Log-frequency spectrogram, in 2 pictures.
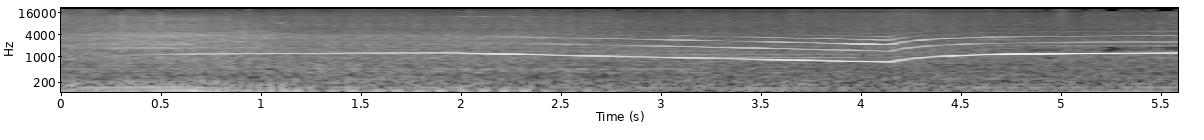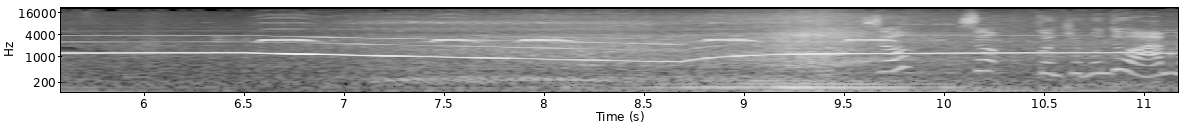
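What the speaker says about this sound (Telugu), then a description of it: "కొంచెం ముందు అంబులెన్స్ ని పంపించండి సార్." An ambulance siren wails steadily through city traffic in a Telugu film scene, loud and near, sweeping up and down in long slow cycles over the hum of road noise.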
